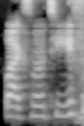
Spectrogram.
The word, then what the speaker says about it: Wax Motif: You know who I like is Max Votive. I totally said that wrong. Wax Motive. – Wax Motif. – Motif. See, I totally. At first I said Max.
